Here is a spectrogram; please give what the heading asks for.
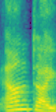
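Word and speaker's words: aren't I: আপনারা যখন বলবেন তখন অ্যান্টাই, এম নট আই, অ্যান্টাই বলবেন। দ্য উচ্চারণ ইজ অ্যান্টাই, অ্যান্টাই, অ্যান্টাই।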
